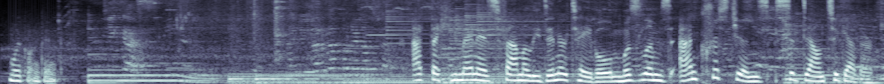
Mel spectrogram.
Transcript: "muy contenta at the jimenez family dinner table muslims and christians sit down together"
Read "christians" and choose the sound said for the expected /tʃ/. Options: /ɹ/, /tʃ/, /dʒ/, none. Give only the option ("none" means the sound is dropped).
/tʃ/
